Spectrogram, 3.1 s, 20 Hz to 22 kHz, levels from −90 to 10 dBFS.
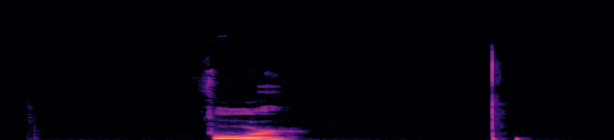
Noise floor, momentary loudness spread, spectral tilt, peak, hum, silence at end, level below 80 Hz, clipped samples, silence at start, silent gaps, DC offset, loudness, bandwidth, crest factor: -87 dBFS; 23 LU; -8 dB/octave; -6 dBFS; none; 1.6 s; -70 dBFS; under 0.1%; 1.05 s; none; under 0.1%; -18 LUFS; 14 kHz; 18 dB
